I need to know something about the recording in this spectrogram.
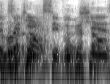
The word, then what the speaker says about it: Wauquiez: principe ça se prononce Wauquiez. C'est Wauquiez à Paris et Wauquiez en Rhône-Alpes. C'est Wauquiez, très bien, moi je dirais Wauquiez. Voilà, c'est comme Saint-Tropez, Lui se prononce Wauquiez.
